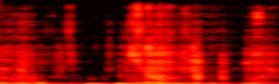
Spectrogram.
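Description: A crunchy bite into a caramel-topped wafer candy bar, followed by a quick flurry of snapping and crackling chews, loud with no talking.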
